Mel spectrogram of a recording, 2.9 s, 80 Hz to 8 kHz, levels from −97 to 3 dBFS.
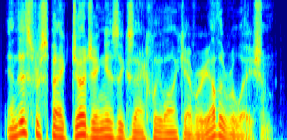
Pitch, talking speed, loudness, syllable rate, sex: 115 Hz, 210 wpm, -18 LUFS, 7.1 syllables/s, male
